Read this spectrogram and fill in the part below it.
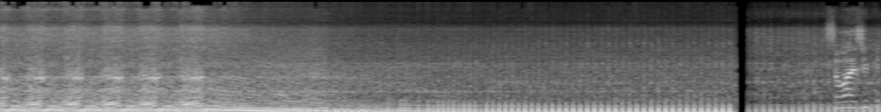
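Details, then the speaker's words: Pioneer Nevada motorcycle after new carburetor and rust-cleaned tank, choke off: revs up and drops back, then settles into a steady, even single-cylinder idle without misses, slightly sticky throttle; running normally on its own. "in the background there she is now fully running on her own the new carb with obviously the cleaning of the tank seems to have done the trick"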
